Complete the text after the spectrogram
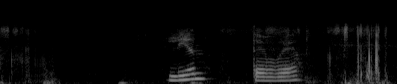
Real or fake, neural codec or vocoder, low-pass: real; none; 7.2 kHz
